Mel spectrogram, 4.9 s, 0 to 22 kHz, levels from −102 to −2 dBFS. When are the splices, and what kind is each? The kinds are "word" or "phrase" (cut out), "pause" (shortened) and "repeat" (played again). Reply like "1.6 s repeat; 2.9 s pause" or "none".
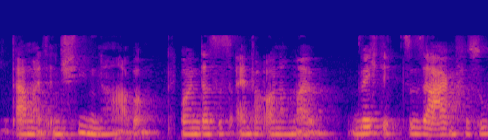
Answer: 1.7 s pause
